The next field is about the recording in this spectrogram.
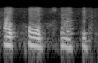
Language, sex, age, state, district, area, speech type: Urdu, female, 60+, Uttar Pradesh, Rampur, urban, conversation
